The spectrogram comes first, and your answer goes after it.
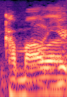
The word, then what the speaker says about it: Kamala: say Kamala I can't even say her name Kamala you said it right bro Kamala oh the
